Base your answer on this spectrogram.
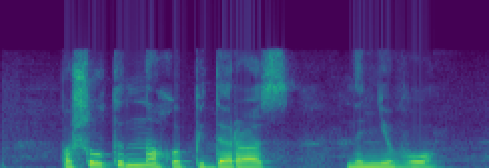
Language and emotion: Russian, angry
